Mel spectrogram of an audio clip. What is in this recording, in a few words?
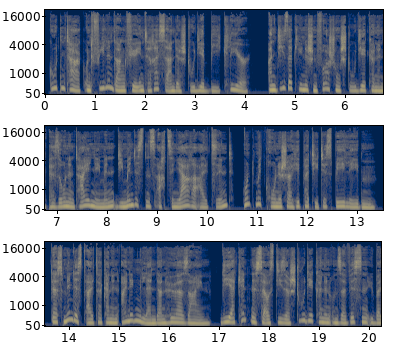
German IVR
